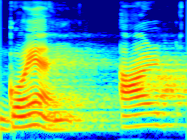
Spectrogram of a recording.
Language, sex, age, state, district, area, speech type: Goan Konkani, female, 60+, Goa, Bardez, urban, spontaneous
